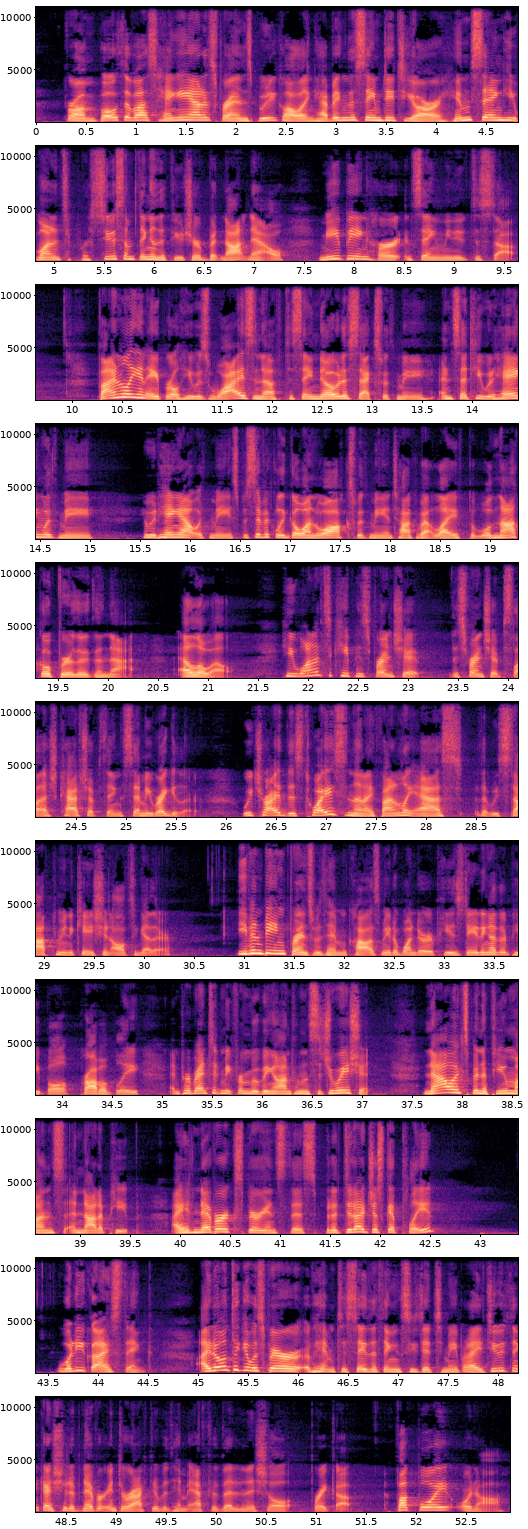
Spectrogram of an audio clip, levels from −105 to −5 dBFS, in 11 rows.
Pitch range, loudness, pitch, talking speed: 175-220 Hz, -19 LUFS, 190 Hz, 225 wpm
